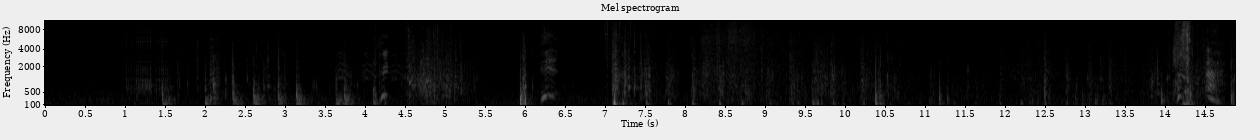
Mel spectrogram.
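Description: Heavy footsteps thud on wooden boards and ground.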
